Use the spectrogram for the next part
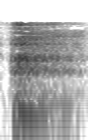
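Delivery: long contented sigh then a low ah; a hint of a sigh before speaking. A narrator's reading. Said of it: "he sighed".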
